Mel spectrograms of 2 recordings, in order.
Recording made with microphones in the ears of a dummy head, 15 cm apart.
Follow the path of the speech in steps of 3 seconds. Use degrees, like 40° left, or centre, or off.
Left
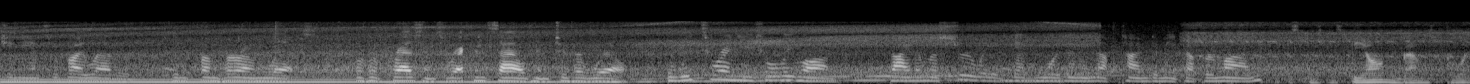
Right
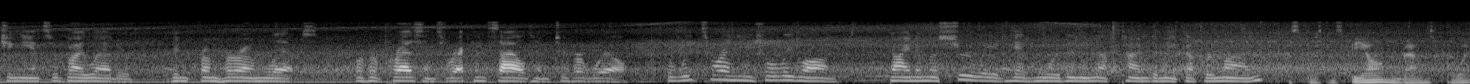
10° right, 10° left, 10° left, 20° right, 20° right.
